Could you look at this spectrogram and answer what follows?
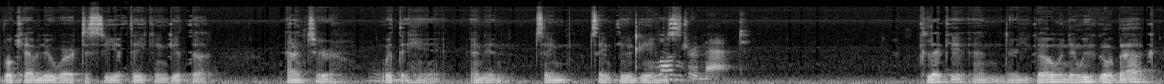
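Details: Broca's (non-fluent) aphasia in a young male patient, interviewed by his therapist.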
